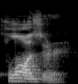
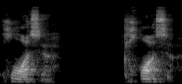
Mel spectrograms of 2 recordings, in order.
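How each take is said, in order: First: American "closer" with the final R sounded; American accent, finish "closer" on an R. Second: British "closer" with a silent R; British accent. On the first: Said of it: "American and British accent". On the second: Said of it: "but in British". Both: Shown as a demonstration.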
